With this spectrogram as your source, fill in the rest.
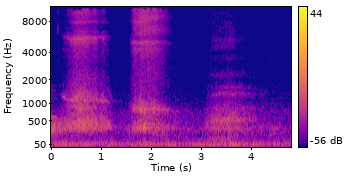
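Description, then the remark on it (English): A deep breath drawn in and let out, airy, followed by another long, deeper inhale; soft, unhurried breathing with no talking. “Take a deep breath in with me.”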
